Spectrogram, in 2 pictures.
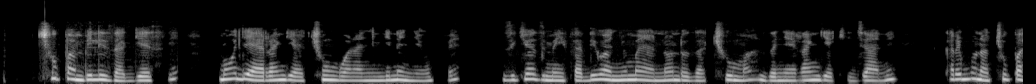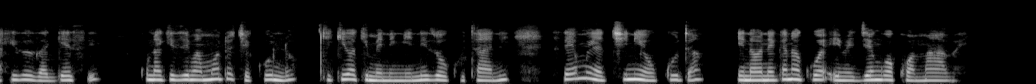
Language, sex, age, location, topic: Swahili, female, 18-24, Kisumu, education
